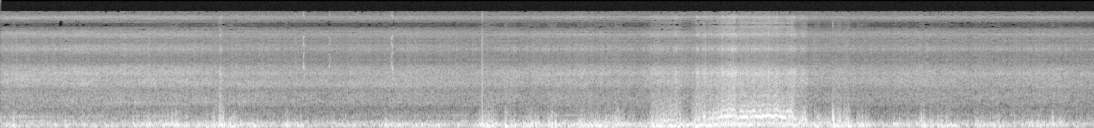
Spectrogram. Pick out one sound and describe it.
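Large wings flap and rustle close by.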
